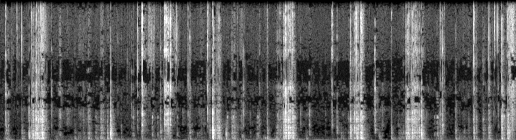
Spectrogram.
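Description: A metal knife blade shaves flakes off a solid green opaque bar of soap held in the fingers, and the shavings pile up. Quiet, dry scraping strokes come in repeated short bursts with a soft crackle between them.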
